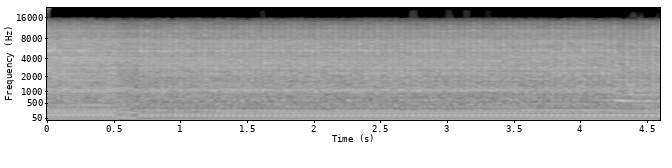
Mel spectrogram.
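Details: John Deere 425 riding mower, Kawasaki twin, bogging under load or in thick grass; fuel verified good: note drops into a lumpy, uneven, powerless beat, running on one cylinder; dead cylinder from failed ignition coil.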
